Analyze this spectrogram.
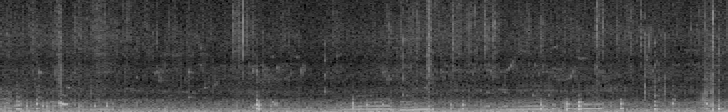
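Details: Flock of miniature booted Pekin Bantam hens, colorful pet chickens, giving soft, short low clucks scattered through the recording, some in quick pairs and small runs, over steady background noise with occasional faint clicks.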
